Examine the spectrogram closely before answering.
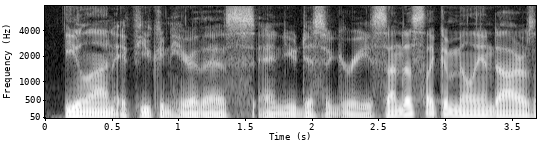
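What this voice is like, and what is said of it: Usual voice. Nothing is said of it.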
